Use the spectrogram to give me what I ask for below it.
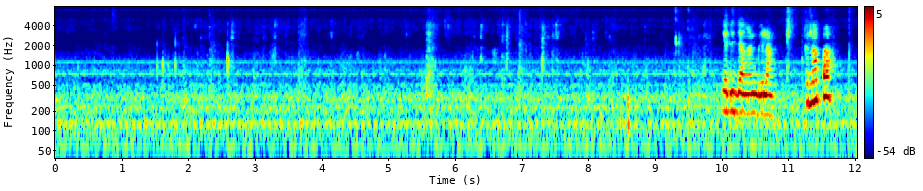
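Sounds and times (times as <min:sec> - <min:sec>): steady low hum: 0:00.0 - 0:12.0
person chewing food: 0:00.8 - 0:10.0.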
